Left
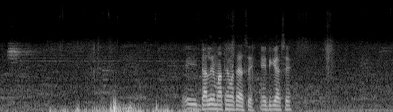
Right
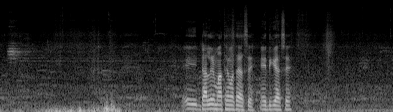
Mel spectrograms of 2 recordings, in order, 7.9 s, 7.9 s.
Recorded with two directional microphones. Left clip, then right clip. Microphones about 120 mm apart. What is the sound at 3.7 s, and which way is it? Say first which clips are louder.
Speech: right 1 dB; 25° right (ahead or behind).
